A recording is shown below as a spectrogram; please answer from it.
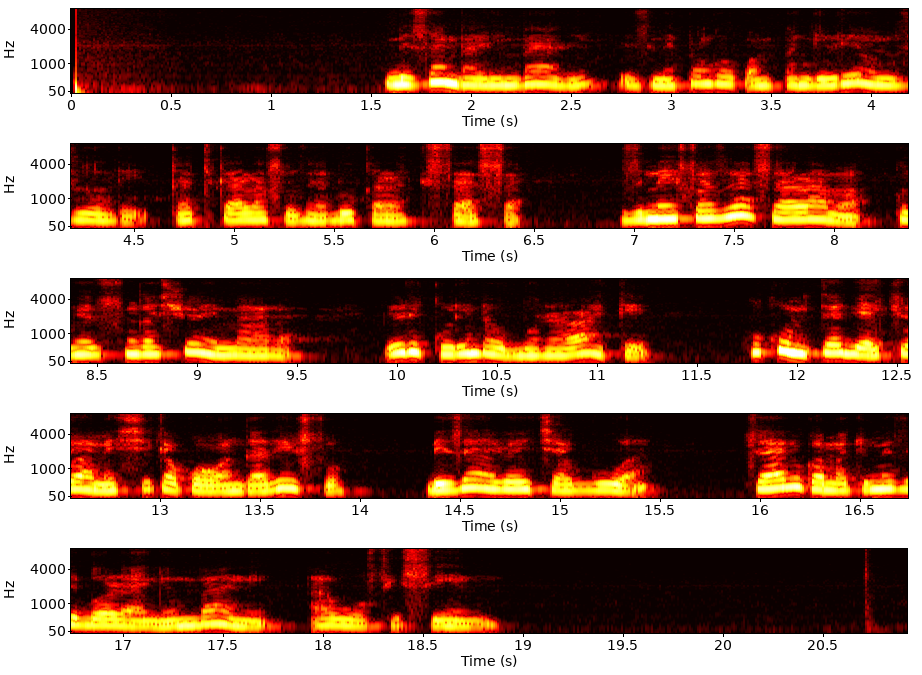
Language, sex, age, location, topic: Swahili, female, 36-49, Dar es Salaam, finance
